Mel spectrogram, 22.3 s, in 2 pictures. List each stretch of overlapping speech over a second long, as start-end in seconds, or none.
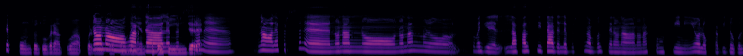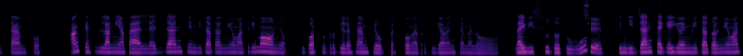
1.4-3.1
